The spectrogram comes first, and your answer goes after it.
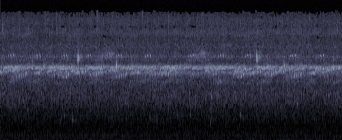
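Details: Many frogs calling together at a lake, a bright steady ringing trill with brief sharper chirps popping out every second or so above the massed sound.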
